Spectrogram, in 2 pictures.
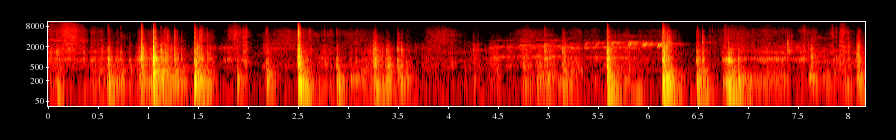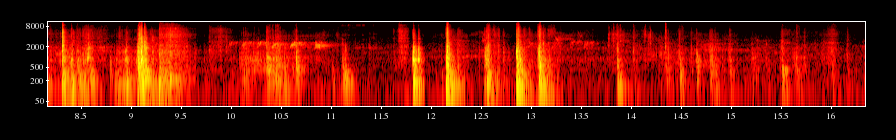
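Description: Hard plastic trunk side trim being pressed and knocked back into place by hand: an irregular run of knocks, taps and clip snaps.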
